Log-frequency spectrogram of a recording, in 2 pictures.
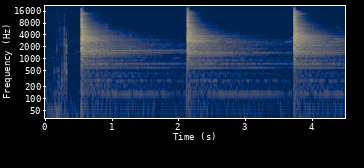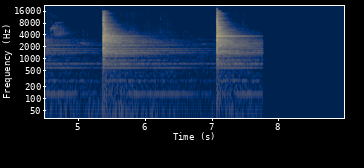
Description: Hitting metal fence
abstract effect metal sound effect free sound royalty free Sound Effects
